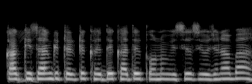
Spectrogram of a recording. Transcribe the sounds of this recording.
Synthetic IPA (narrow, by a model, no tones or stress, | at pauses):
kaːkɪsaːnkiːʈɾɛːk̚ʈəkʰəɾiːd̪ekʰaːt̪ɪɾkoːnõːʋɪsəs̬joːd͡ʒnaːbaː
